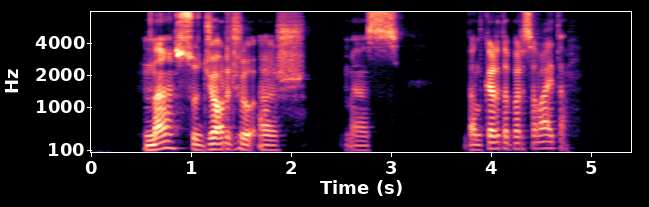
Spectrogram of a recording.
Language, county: Lithuanian, Telšiai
